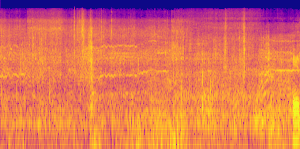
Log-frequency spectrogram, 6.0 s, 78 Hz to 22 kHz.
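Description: Electric mountain bike riding over a leaf-covered dirt trail: steady rumble of the tyres and frame, a few sharp knocks from trail bumps, and a faint high whine from the 1000 W Bafang mid-drive motor pulling under the thumb throttle, rising slightly about two seconds in.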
